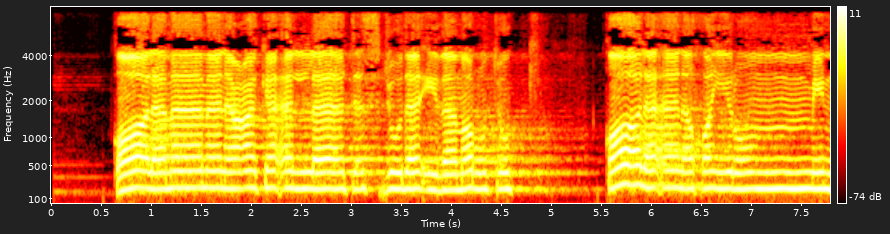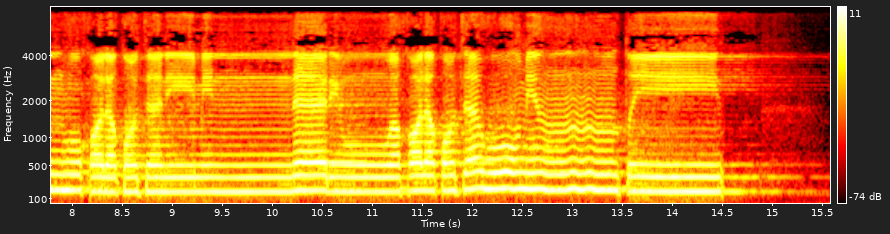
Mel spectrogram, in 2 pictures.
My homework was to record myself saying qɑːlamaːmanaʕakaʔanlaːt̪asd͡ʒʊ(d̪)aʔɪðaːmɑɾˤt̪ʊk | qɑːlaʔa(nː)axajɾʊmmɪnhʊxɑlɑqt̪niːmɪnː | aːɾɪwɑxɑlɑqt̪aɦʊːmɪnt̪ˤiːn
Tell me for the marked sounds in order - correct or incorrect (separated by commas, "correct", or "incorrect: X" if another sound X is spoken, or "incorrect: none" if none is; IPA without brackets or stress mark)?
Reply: correct, incorrect: n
